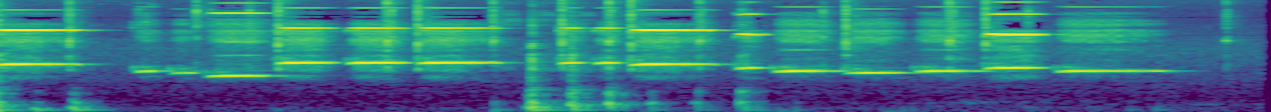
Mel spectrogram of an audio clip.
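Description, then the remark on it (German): A pet bird named Johnny whistles live for YouTube viewers, a run of clear, high, tonal notes, some sliding in pitch, in a fairly steady rhythm; brief low rustling and thumping sounds break in early and midway. “Also, der Vogel, den wir immer schon vermutet haben,”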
